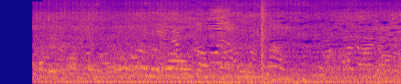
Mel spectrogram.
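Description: Busy outdoor market ambience: people talking in the background over a steady low hum of road traffic, with a single sharp click about two and a half seconds in.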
